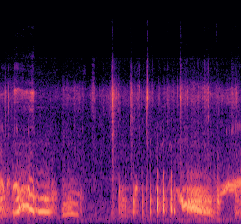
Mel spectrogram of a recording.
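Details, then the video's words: Male and female contest pigeons cooing densely. Overlapping low warbling coos and short rising notes come with a rapid run of clicking taps in the middle. "Suara Bekuran Burung Merpati Lomba Hutan Dara"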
